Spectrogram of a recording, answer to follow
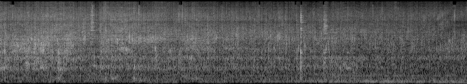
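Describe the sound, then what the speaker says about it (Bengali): Potatoes fry in a pan of hot oil with a tempering of radhuni and black cumin seeds, giving a loud, close, continuous sizzle with light crackles and occasional stirring. "আলুগুলো ভালো করে আমি ভেজে নেব।"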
